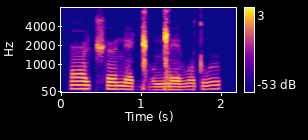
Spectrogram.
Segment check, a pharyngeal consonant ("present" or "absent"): present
